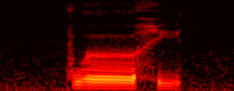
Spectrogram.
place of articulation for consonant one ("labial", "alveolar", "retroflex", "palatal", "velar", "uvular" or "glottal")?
velar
